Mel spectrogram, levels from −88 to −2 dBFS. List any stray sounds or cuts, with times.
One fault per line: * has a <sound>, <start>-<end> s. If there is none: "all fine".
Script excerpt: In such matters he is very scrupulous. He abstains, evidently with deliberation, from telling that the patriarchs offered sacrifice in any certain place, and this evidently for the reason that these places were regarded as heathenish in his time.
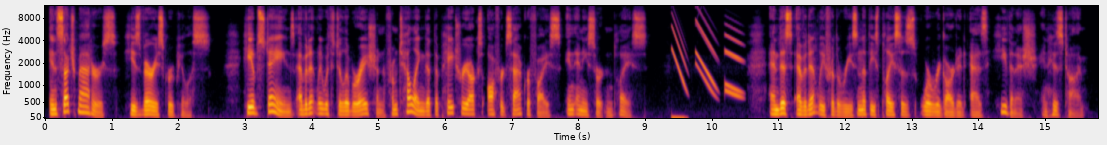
* has a chirp, 9.4-10.5 s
